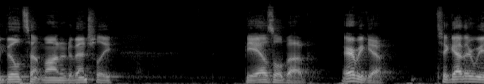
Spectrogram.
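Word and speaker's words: Beelzebub: Uh, Baselbub, is that how you say it? Bezelbub. I probably just been saying it wrong on on not on Ax, but like I just was reading it wrong.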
